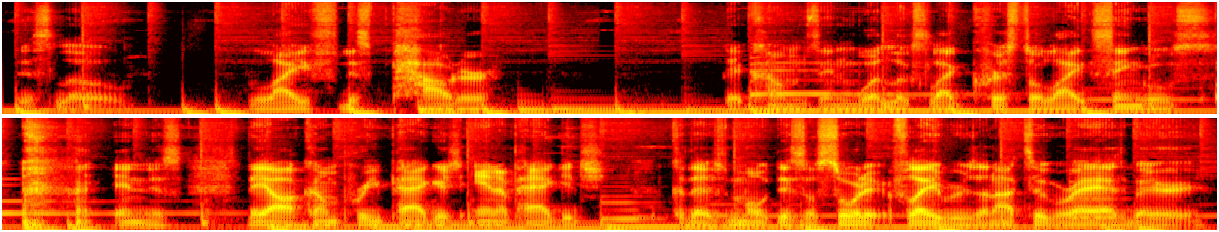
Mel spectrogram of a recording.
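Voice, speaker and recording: A man with a very deep voice and an Oklahoma accent rambles through a casual solo podcast. He is profane and laid-back, in his thirties, and faint music plays behind him. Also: flat delivery, measured pace. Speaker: podcast host.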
